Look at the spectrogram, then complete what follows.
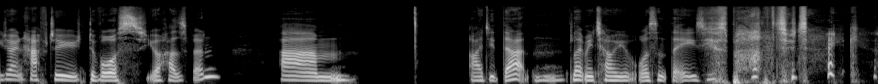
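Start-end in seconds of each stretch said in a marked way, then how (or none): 6.3-8.6 slowed delivery, laughing through the words. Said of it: "I don't know why I'm laughing".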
